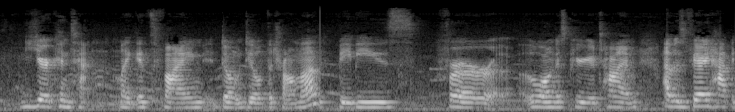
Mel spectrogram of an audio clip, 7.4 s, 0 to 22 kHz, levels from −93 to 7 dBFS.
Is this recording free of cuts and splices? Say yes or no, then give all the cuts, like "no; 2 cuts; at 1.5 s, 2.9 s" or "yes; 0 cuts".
no; 1 cut; at 3.3 s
